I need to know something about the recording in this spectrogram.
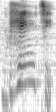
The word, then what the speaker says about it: ভেংচি: উচ্চারণ করছি ভ্যাংচা কিন্তু শেষে যখনই ই বা উ যুক্ত হয়ে গেছে অর্থাৎ এখানে আমরা দেখতে পাচ্ছি যে ই যুক্ত হয়েছে তখনই আমরা এর উচ্চারণটা এ এর মতো করছি বলছি ভেংচি ভেঙচি কিন্তু বলছি না এরপরে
